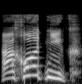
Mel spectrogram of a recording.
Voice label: warn hunter, russian, Survivor Voice Producer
